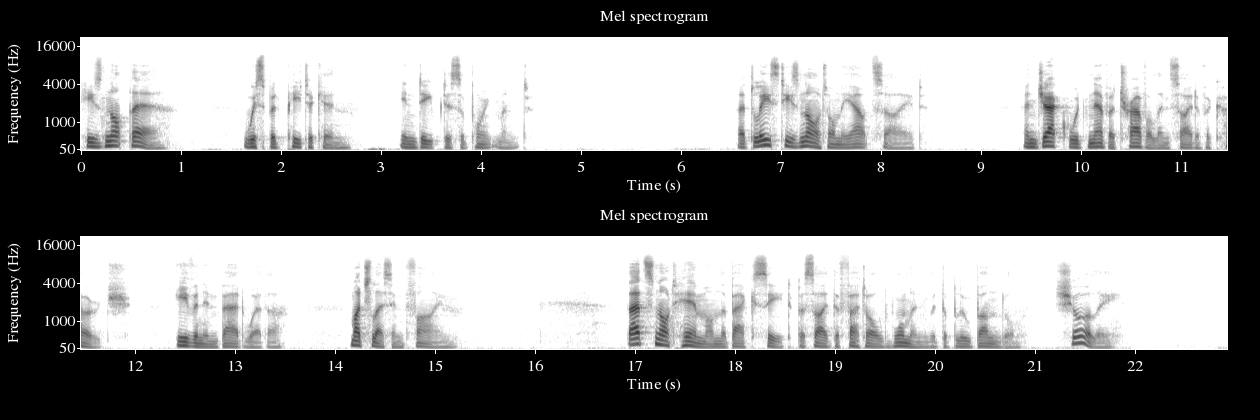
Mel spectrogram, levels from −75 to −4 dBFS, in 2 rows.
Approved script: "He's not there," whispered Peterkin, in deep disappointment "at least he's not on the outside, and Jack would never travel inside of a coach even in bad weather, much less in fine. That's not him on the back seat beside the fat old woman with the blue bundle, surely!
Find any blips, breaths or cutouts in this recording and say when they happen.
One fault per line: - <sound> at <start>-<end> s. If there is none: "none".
none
